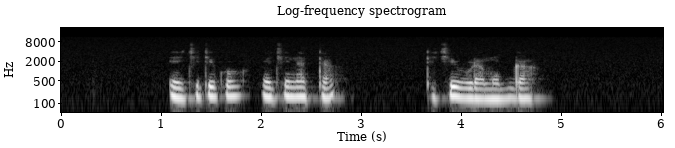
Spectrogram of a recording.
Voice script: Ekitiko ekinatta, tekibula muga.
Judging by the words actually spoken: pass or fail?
pass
